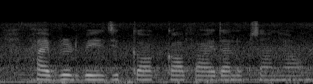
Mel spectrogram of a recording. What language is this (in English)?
Bhojpuri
